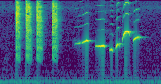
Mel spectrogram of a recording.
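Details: Female white-rumped shama, calling to provoke males: four rough, rasping clicks in quick succession, then a pure whistled phrase of level, falling and upward-sweeping notes.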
